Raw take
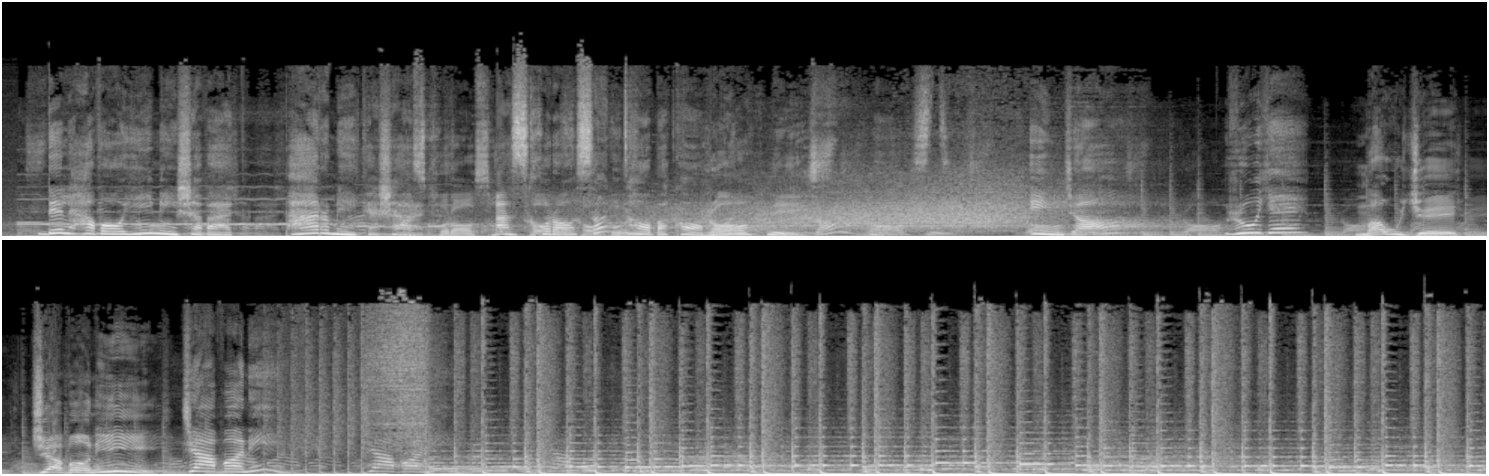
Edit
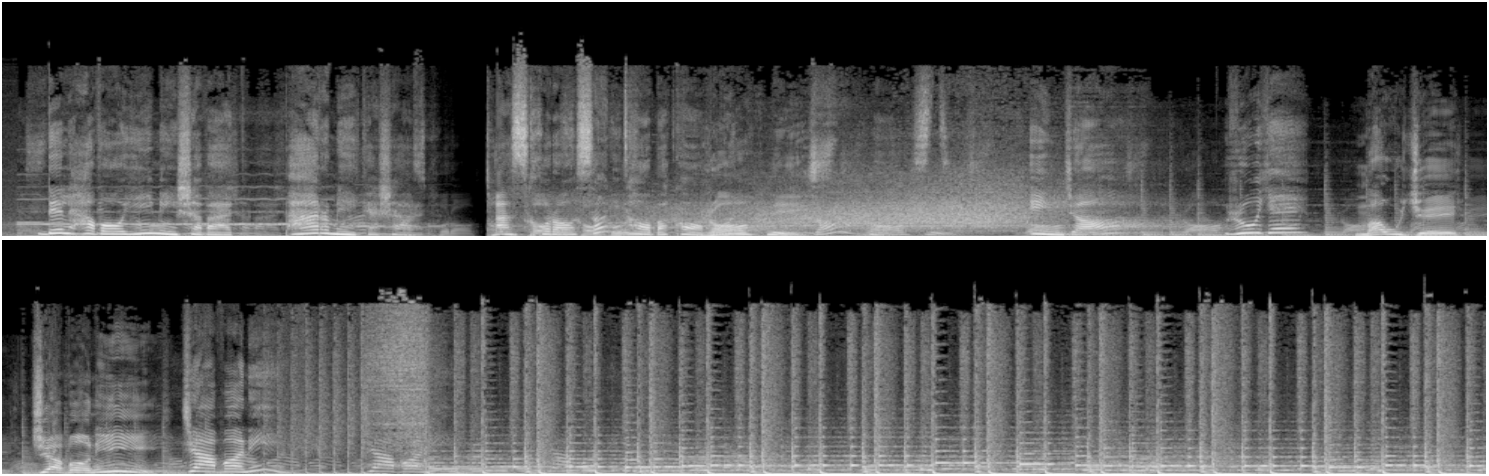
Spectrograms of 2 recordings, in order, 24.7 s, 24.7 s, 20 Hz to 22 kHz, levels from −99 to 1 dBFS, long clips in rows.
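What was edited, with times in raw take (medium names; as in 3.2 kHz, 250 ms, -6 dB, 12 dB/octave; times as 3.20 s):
2.85–4.04 s: studio fade out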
